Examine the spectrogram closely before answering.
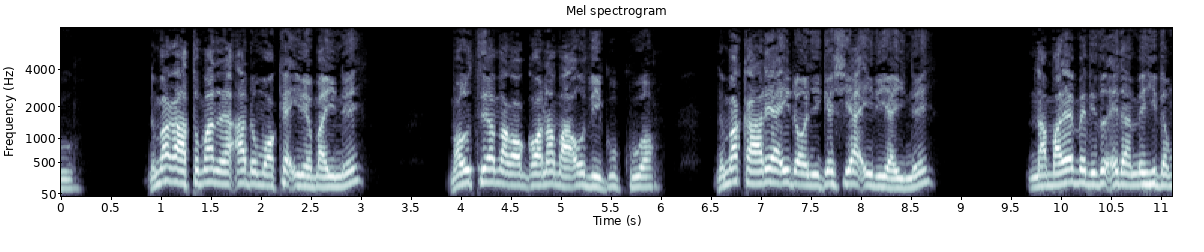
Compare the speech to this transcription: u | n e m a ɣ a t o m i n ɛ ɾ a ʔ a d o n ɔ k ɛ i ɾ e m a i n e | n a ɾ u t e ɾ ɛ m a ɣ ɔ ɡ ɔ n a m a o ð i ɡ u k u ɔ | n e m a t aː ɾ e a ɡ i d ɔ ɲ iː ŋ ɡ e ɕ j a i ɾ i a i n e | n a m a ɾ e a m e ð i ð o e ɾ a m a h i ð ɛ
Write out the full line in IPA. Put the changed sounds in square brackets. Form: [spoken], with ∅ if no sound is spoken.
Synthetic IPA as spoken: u | n e m a ɣ a t o m [a] n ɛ ɾ a ʔ a d o [m] ɔ k ɛ i ɾ e m a i n e | [m] a ɾ u t e ɾ ɛ m a ɣ ɔ ɡ ɔ n a m a o ð i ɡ u k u ɔ | n e m a [k] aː ɾ e a [∅] i d ɔ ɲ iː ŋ ɡ e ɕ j a i ɾ i a i n e | n a m a ɾ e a m e ð i ð o e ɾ a m [e] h i ð ɛ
